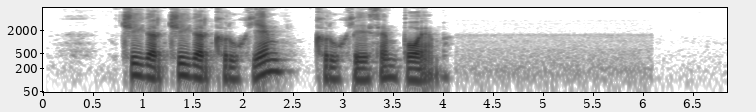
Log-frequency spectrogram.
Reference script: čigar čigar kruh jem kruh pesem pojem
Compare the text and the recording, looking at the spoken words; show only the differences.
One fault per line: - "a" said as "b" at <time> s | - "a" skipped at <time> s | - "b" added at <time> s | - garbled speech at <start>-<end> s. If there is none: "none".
none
